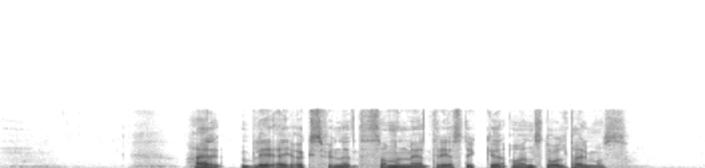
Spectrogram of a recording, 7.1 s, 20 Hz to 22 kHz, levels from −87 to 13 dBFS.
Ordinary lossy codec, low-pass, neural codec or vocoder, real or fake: none; none; none; real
